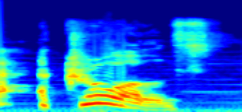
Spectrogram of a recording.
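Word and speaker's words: accruals: होता है उसे इंग्लिश में कहा जाता है अक्रूअल्स। इस वर्ड की जो प्रोनाउंसिएशन है जरा गौर से सुन लें।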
